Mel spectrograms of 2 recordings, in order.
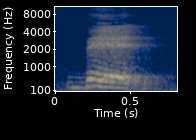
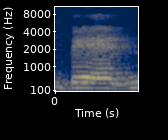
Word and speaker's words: bear: So let's understand first बेयर, B-E-A-R, बेयर. आपको पता है कि भालू को भी हम बेयर ही बोलते हैं, तो the pronunciation is बेयर, नॉट बियर. वी कैन नॉट से बियर, इट इज बेयर.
